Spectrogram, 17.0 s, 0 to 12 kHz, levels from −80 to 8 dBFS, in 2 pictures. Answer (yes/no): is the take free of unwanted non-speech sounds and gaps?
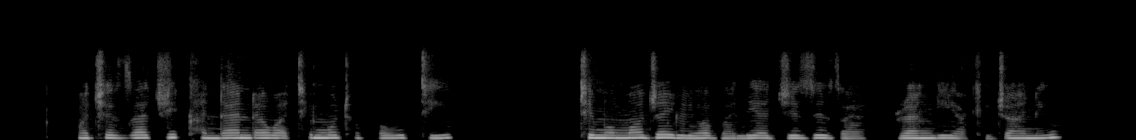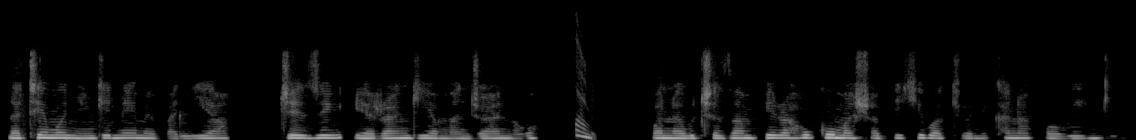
no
